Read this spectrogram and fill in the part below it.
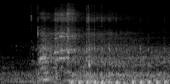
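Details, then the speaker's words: Rusi Rapid GY6-type scooter, unused two years, after cleaning its rusted carburetor: short crank, catches first try and settles into an even, steady idle; idle now stable, no longer stalls after throttle release. "pero ngayon okay na okay na gagamit na siya ng maayos"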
